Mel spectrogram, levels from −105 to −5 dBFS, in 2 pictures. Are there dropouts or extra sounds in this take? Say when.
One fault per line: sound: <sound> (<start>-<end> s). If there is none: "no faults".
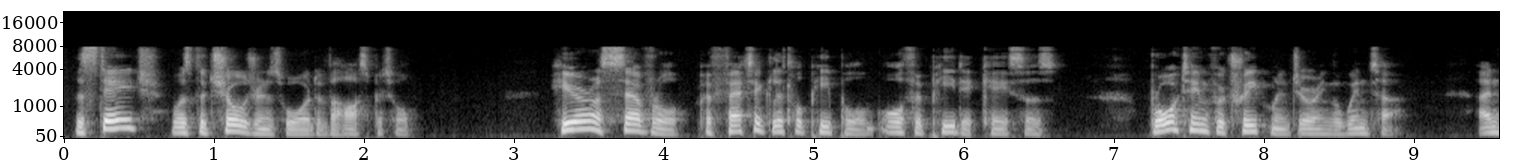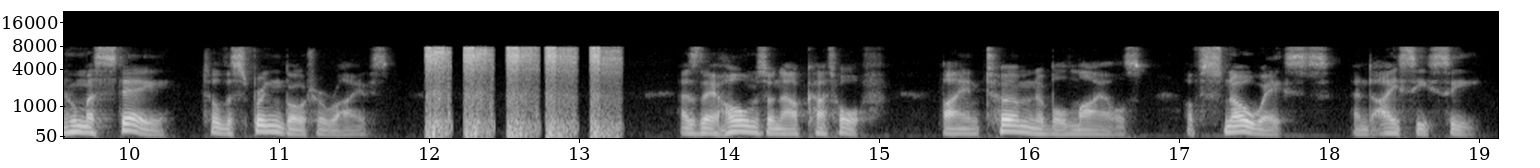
sound: laugh (12.0-13.3 s)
